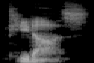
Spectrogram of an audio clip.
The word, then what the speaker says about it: Tidus: Pronunciation of Tidus Final Fantasy X, James Arnold Taylor, and spoken dialogue in the English versions of Kingdom Hearts indicate that it is pronounced Tidus.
